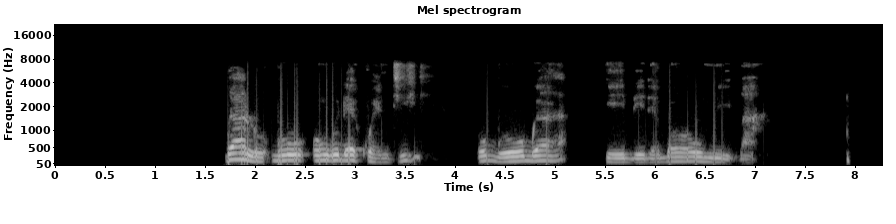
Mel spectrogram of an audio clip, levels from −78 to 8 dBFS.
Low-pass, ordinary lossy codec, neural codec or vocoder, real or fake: 7.2 kHz; Opus, 32 kbps; none; real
